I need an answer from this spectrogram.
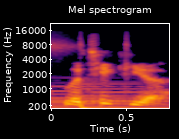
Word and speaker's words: Latakia: Something with tiki. Latakia. Yeah, there we go. Like a tiki torch. But not.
